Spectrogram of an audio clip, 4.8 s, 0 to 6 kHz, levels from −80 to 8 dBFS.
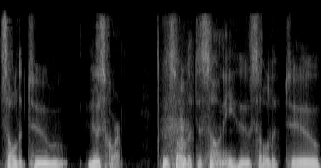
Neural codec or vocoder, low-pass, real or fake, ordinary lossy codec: none; 5.4 kHz; real; AAC, 24 kbps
